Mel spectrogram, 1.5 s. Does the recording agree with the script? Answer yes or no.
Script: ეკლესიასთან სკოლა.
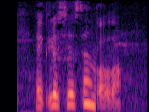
yes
